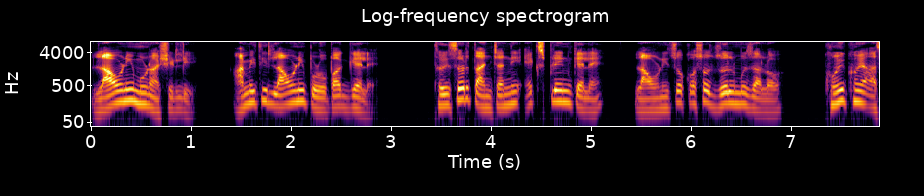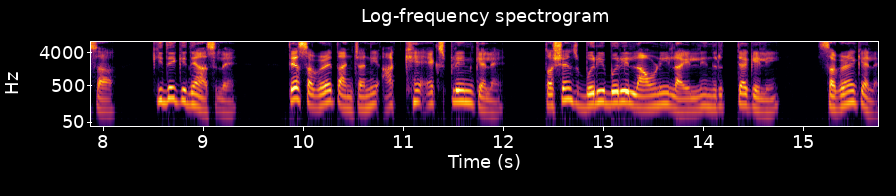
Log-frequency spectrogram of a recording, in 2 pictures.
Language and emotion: Goan Konkani, neutral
